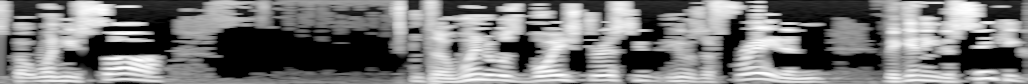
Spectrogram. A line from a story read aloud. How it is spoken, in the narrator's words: he cried out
